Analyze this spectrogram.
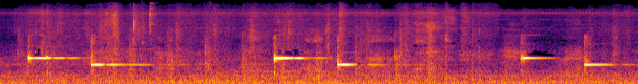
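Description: A hospital's birth-announcement chime, the two-note signal played when a baby is born: a higher tone falling to a lower one, ding-dong, sounding three times about every three and a half seconds.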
